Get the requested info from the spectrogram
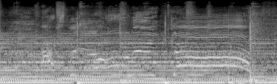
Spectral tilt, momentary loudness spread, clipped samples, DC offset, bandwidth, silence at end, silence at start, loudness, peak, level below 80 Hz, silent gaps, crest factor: -5.5 dB/octave; 1 LU; under 0.1%; under 0.1%; 19 kHz; 0 s; 0 s; -9 LUFS; 0 dBFS; -20 dBFS; none; 8 dB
